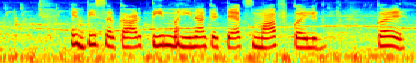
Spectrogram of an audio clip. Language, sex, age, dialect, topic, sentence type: Magahi, female, 25-30, Southern, banking, statement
